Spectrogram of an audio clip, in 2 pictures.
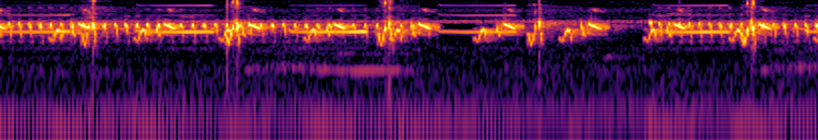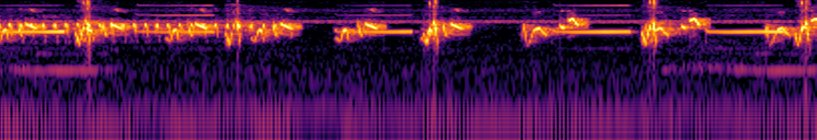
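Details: Two long bursts of fast high chattering from a noisy bar-winged prinia, the kind said to rouse other prinias, each followed by scattered short whistles and crisp ticks; nothing else audible.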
